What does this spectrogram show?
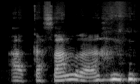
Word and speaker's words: Kassanndra: Cassandra.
